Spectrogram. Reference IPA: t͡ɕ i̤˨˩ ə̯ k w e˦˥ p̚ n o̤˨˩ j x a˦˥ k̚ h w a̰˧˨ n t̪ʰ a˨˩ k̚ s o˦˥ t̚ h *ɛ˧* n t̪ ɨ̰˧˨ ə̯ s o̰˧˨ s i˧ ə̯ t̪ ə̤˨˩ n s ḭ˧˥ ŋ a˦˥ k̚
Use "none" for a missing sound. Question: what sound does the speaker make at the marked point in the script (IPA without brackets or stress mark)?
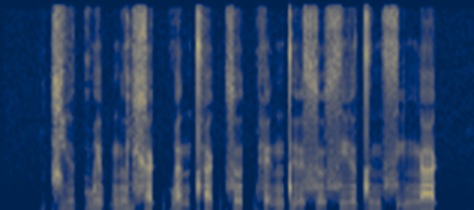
ɛ̰˧˥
